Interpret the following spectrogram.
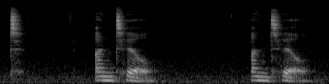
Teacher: It is beginning a stressed syllable. Therefore, it is pronounced as the real T.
